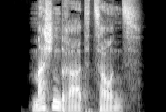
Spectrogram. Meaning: genitive singular of Maschendrahtzaun
- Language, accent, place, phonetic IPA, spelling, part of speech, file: German, Germany, Berlin, [ˈmaʃn̩dʁaːtˌt͡saʊ̯ns], Maschendrahtzauns, noun, De-Maschendrahtzauns.ogg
